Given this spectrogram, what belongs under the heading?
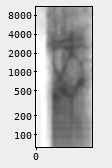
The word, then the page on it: hoya: American English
